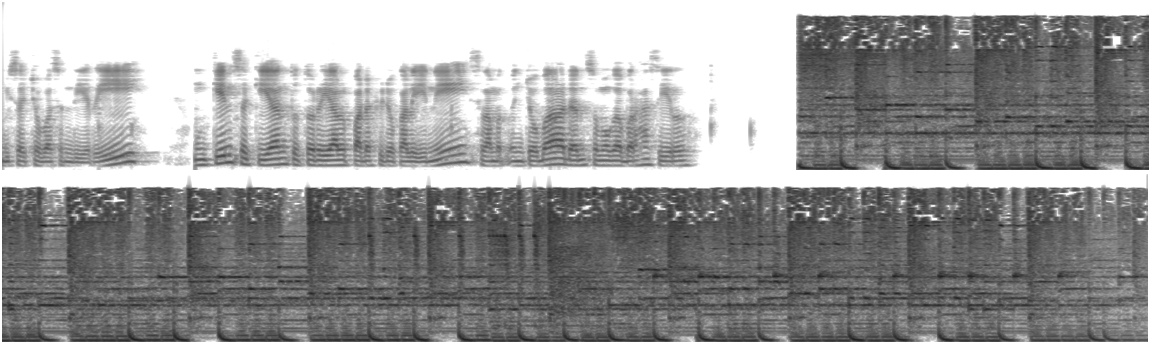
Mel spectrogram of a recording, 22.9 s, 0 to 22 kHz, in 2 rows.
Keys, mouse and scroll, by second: 0.9 middle click, 4.4 middle click, 7.1 middle click.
